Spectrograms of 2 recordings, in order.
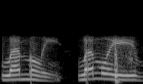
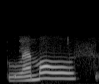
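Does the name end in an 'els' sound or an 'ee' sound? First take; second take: ee; els. First: The name ends in an 'ee' sound. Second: The name ends in an 'els' sound. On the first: The speaker calls it right. "I think they call it Lemley" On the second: The speaker calls it wrong. "I might be butchering the name"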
